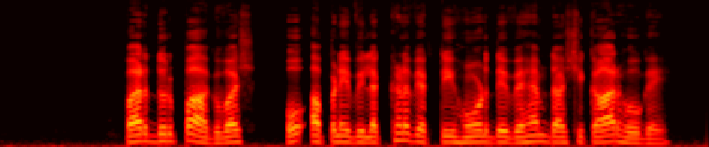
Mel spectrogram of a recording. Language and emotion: Punjabi, neutral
